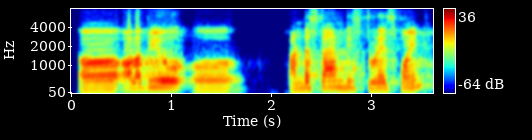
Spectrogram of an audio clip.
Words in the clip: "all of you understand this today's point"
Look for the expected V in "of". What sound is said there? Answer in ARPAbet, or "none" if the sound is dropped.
P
